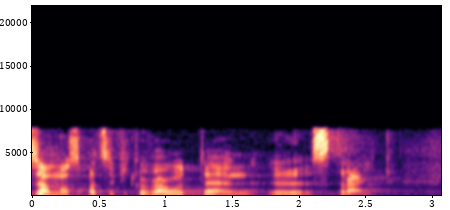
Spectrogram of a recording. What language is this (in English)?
Polish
